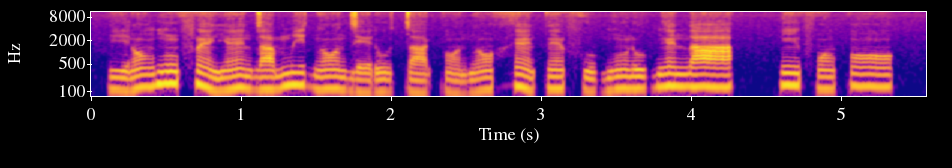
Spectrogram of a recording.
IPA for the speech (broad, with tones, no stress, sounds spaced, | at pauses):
i˨ ɾ ɔ̃˧ ɡ ũ˦ f ɛ̃˦˨ j ɛ̃˨˦ d a˧ m i˦ d ɔ̃˧ d e˨ ɾ u˨ t a˨ k ɔ̃˨ d ɔ̃˨˦ h ɛ̃˦˨ t ɛ̃˧ f u˨ ɡ ũ˧ ɾ u˧ ɡ ɛ̃˦ n a˦ | ĩ˦ f ɔ̃˧ k ɔ̃˦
